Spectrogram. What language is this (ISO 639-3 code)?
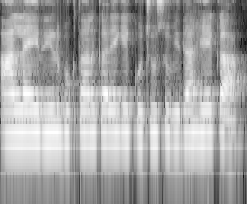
hne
